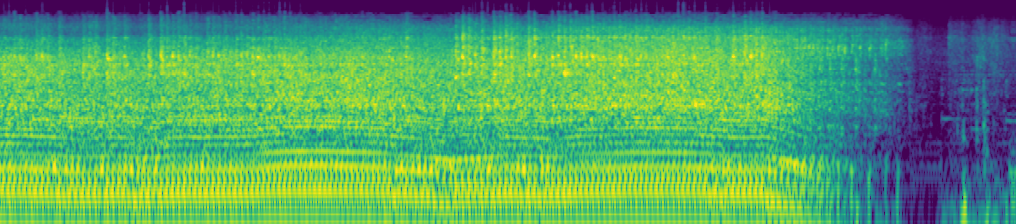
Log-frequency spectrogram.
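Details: Cub Cadet self-propelled walk-behind mower, primed three times, before carburetor cleaning: runs hard about six seconds, then sags and dies once the prime burns off; lacks power; fuel starvation, clogged pilot jet or emulsion tube suspected.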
